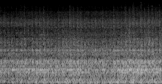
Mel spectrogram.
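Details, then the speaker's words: Vespa ET4 scooter while idle is adjusted: turned lower than it should be, it gives a slow, uneven low putter, the motor working to stay alive; idle speed set too low. "i'll go i'll go actually lower than i should see that's almost too low the motor is kind of working to stay alive"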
